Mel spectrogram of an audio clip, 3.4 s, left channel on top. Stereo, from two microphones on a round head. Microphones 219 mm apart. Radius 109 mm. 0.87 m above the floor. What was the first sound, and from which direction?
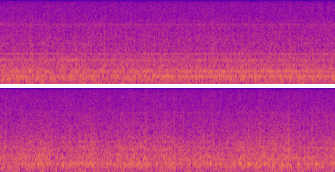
Only background noise.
